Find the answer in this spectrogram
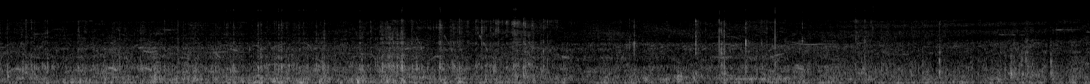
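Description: Outdoor background noise with indistinct voices of people some way off and a few faint clicks; no single source stands out.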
